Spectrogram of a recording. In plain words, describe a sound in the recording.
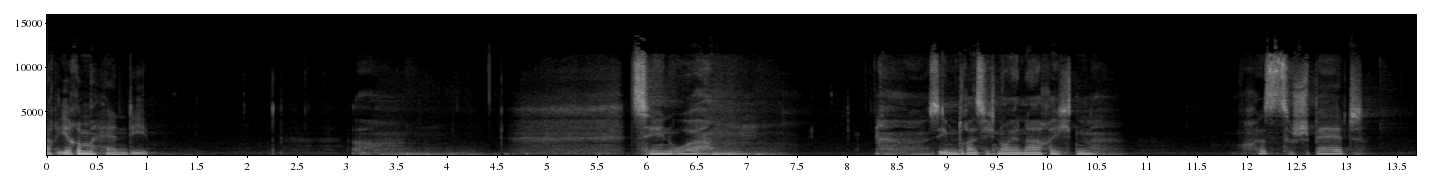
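A young woman reads aloud calmly into a microphone, with pauses.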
